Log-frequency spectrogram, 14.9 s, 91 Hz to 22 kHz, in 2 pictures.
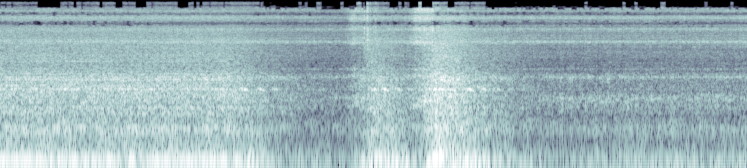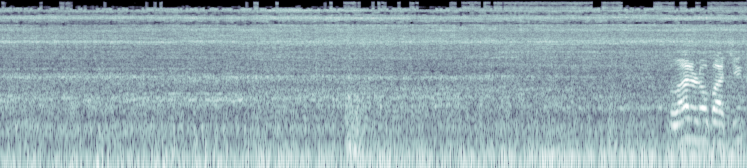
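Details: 1972 Ford Ranchero 500 V8, first start after about two and a half months sitting, new fuel pump, tank flushed, fresh fuel: catches and settles into lumpy idle with uneven beat and brief rev blip; miss present.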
